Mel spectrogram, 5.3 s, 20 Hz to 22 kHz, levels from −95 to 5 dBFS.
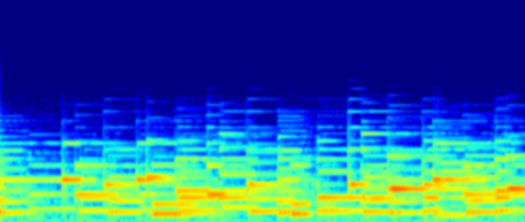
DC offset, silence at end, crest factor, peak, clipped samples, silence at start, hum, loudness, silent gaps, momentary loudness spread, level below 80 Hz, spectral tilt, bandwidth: under 0.1%; 0 s; 14 dB; -8 dBFS; under 0.1%; 0 s; none; -23 LUFS; none; 5 LU; -52 dBFS; -13 dB/octave; 3.7 kHz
